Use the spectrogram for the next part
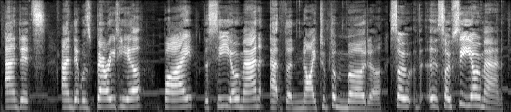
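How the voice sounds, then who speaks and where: A woman streamer chattering rapidly and nonstop, retelling a story in an animated, exasperated and dramatic way. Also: on the high side, smooth, soft background music. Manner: exasperated, incredulous, dramatic retelling with acted-out quotes. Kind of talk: animated rambling storytelling to an audience.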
